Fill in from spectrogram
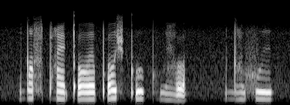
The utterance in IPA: dˤ ɛ sˤ pʰ æ kʼ ɔ ɐ̯ pʼ ɔ ʃ kʼ u kʷʰ æ̤ lˠ | dˤ æ̤ xʷ ɨ

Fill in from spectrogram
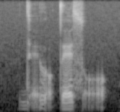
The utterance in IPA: d ɛ̰ ð ɔ̰ t̪ ɛ s ɔ̰

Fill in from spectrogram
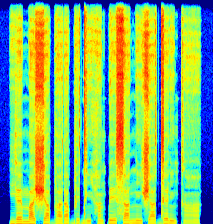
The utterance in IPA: j ɛ˦ m a˦˨ ʃ a˧ b a˨ ɾ a˧ b e˧ d ĩ˨ h ã˨˦ k͡p e˦ s a˦ n ĩ˦˨ ʃ a˨˦ d ɛ˦ ɾ ĩ˧ k ã˨

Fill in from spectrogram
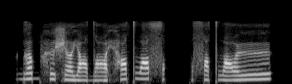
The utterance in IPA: ɡ ɐ b h ʏ ʃ ɐː j y dˤ o j h a tˤ ðˤ ʏ sˤ | sˤ ɐ tˤ ðˤ ʏː

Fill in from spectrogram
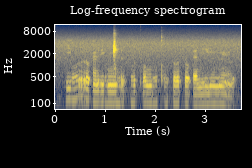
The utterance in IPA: j o̤ r ʊ ʔ ɛ̃ r j o̤ ŋ͡ǁ ɛ̤ r θ ɛ̤ l pʼ o ŋ o̤ kʼ o̤ θ ʊ θ o ʔ ɛ n i j ĩ ŋ ẽ l

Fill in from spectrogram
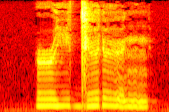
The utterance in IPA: ɹ i d ʏ ɾ ʏ n

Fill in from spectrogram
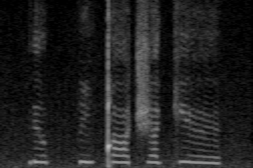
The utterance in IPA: ɾʲ o pː ĩ ǃ ɒ t͡ʃ ɐ kʲ ø

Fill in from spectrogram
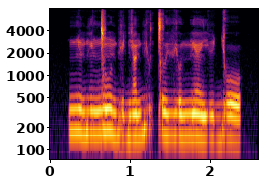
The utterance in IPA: ɲ ĩ bʲ ẽ ŋ͡ǀ ũ bʲ a ɟ ã bʲ u ǀ ɯ vʲ o mʲ ɛ̃ j i ɟ o

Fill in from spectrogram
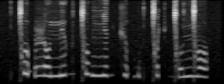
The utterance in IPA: ǀ ʊ ʔ ɮ o mʲ o ɡ ǀ o ɡ ɲ e ɡ t͡ʃ u ʔ b ʊ ʔ ǀ ʊ t͡ʃ ɡ͡ǀ o ŋ͡ǀ ɔ

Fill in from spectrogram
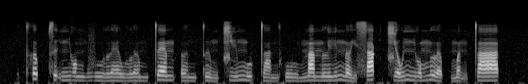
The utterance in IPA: t̪ʰ ə˦˥ p̚ s ɨ̰˧˨ ɲ ɔ̤˨˩ ŋ v ṳ˨˩ l ɛ̤˨˩ w l ə̤˨˩ m t̪ ɛ˧ m ʔ ə̤˨˩ n t̪ ɨ˧˩ m t͡ɕ i˨˦ m u˨˦ t̪ a̤˨˩ n k w ṳ˨˩ m a˧ m l i˨˦ n ə˧˩ j s a˦˥ k̚ t͡ɕ ə˨˦ w ɲ o˨˦ m l ə˨˩ p̚ m ə̰˧˨ n t̪ a˦˥ t̚

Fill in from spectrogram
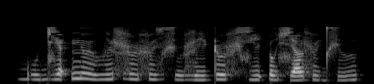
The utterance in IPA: b o̤ d͡ʑ æ ʔ n ø v i ʂ ʐ y ʂ y z ʃ o̤ ʐ i ʈ o ʂ ɕ i ʔ ɽ o ɕ ɑ ʂ y d ʃ ɯ

